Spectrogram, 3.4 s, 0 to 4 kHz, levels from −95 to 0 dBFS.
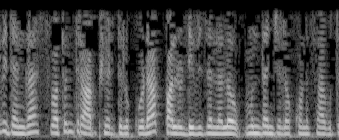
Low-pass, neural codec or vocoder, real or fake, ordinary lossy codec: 3.6 kHz; none; real; none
